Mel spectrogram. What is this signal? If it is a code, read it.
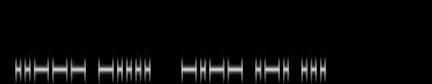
Morse code, heard as a keyed tone, about 31 wpm, 700 Hz. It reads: 26 YRS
